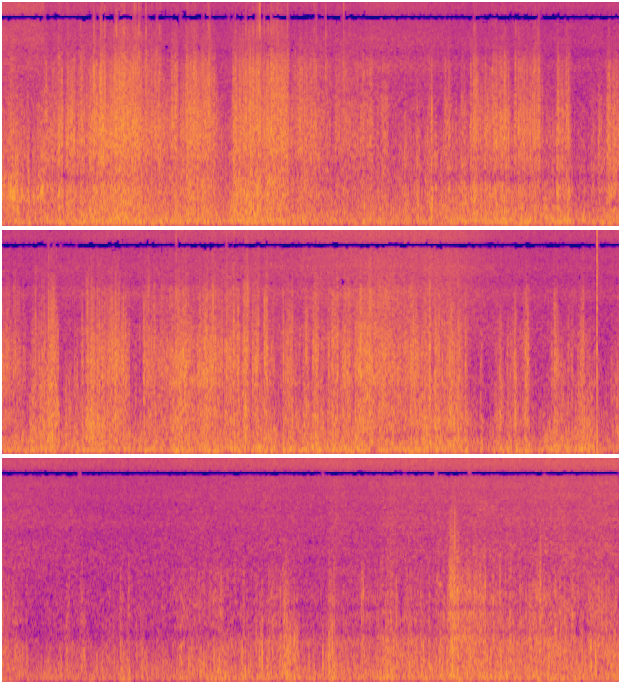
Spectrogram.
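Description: Strong wind buffets the microphone, roaring outdoors.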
